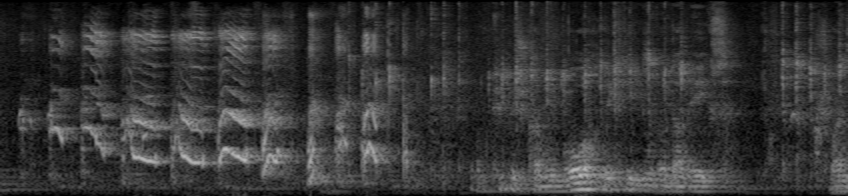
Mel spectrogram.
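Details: Four-week-old Ca de Bou puppies whimper and yip in a run of short, falling, whiny cries that bend downward, mixed with a woman's coaxing German voice calling them over.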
